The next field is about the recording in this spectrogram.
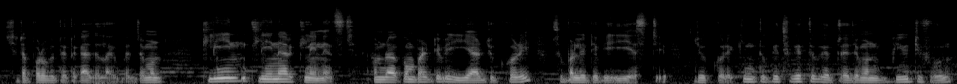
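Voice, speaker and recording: A man's voice: lowish voice, brisk, mellow. A man teaching an English lesson, explaining step by step and speaking straight to his viewers. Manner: explanatory, with fillers, addresses viewers directly.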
